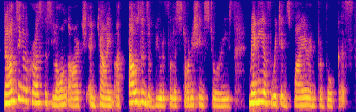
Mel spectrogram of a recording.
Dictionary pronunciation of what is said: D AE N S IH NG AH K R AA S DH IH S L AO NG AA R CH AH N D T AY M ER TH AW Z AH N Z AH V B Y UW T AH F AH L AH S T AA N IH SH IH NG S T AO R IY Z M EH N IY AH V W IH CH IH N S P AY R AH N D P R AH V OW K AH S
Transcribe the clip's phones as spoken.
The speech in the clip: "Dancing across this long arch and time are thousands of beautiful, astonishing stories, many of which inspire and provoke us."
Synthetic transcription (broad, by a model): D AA N S IH NG AH K R AA S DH IH S L AO NG AA R CH AH N D T AY M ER T AW Z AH N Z AH V B Y UW T AH F AH L AH S T AA N IH SH IH NG S T AO R IY Z M EH N IY AH V W IH CH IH N S P AY R AH N D P R AH V OW K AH S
